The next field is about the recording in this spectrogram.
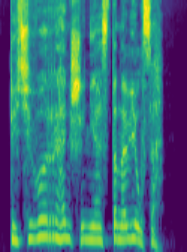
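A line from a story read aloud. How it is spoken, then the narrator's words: Strained, forced out. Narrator (Russian): выдавил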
